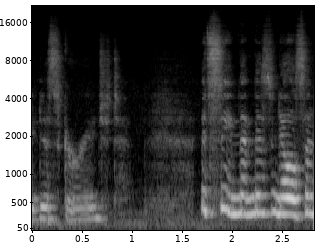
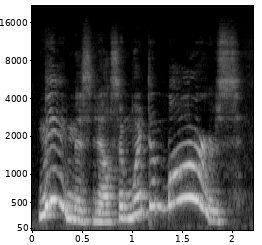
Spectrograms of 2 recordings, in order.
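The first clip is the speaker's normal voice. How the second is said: put-on excited kid; 10 semitones higher, 8 dB louder than usual. Kid offering a wild idea.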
